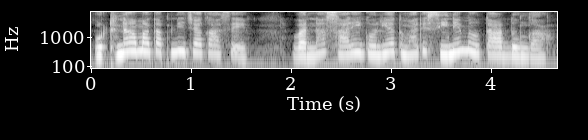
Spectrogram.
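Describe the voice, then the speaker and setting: A woman's voice: sits high, moderate pace, creaky, dark tone, husky, dry recording, exaggerated voice. A woman voicing a protective young man who speaks with urgency. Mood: urgent. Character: brave young man rescuing his love.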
